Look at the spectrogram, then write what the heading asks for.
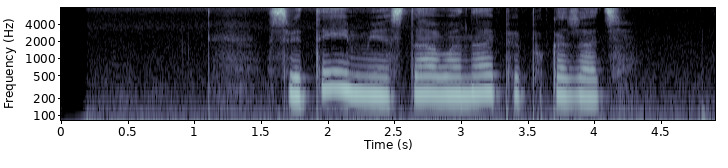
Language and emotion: Russian, neutral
